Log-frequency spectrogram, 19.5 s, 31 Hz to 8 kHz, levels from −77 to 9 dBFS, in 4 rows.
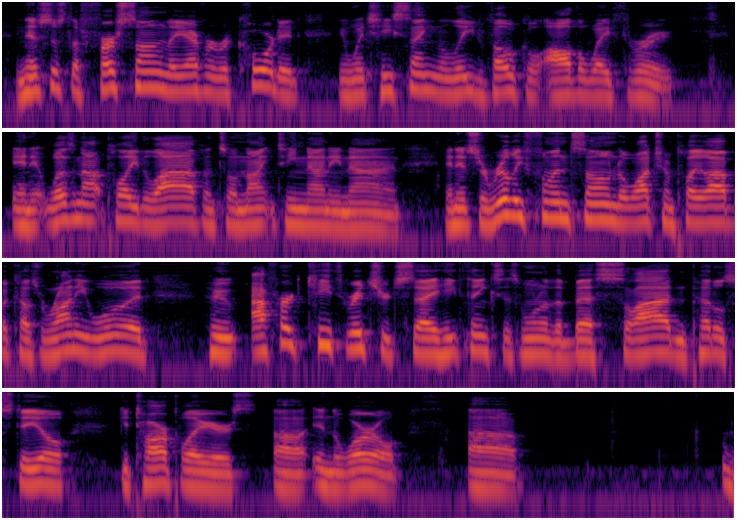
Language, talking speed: English, 205 wpm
